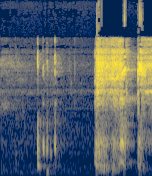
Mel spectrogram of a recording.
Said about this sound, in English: Sorry for coughing.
